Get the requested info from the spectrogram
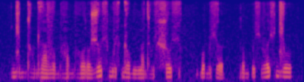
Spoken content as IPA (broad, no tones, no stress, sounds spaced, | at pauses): d͡ʑ u b dʱ o ɖ ð a v o bʱ a bʱ o ɾ o ʒ u ç b u ç ɖ o b m a dʱ u ç ʂ u ç | ɓ o b ɵ ç ɵ | ɾ o b ɓ ɵ ç β ɵ ç d͡ʑ u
